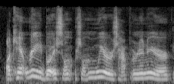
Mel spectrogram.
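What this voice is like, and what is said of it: Put-on Cornish accent. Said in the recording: “Cornish accent... that was good, though.”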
